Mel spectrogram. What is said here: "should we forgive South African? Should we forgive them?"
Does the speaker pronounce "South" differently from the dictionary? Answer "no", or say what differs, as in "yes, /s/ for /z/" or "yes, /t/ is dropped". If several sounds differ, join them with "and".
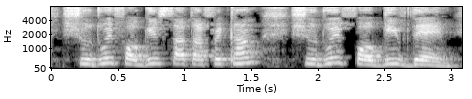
yes, /t/ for /θ/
